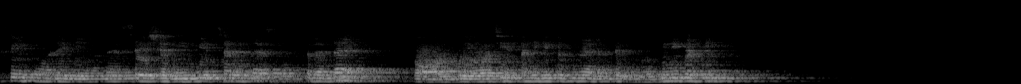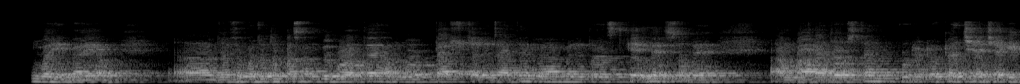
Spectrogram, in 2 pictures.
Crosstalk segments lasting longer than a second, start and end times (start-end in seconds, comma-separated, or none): none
